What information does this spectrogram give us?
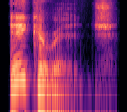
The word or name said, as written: acreage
